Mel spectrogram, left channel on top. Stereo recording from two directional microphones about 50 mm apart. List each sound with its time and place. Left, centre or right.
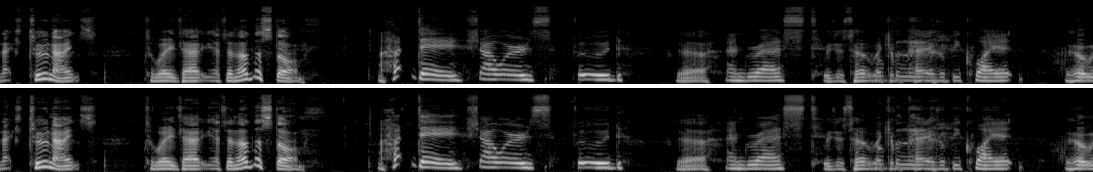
0.0 s speech: left
3.6 s speech: centre
6.7 s speech: left
7.2 s speech: right
7.8 s speech: centre
8.3 s speech: left
9.5 s speech: right
10.6 s a man's voice: left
